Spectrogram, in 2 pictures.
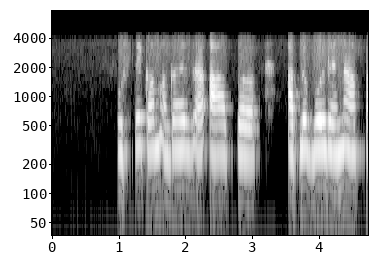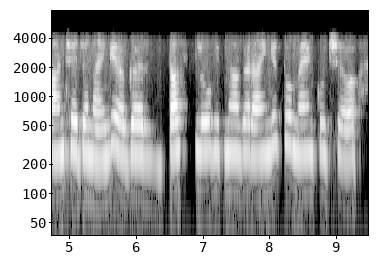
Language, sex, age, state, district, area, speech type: Hindi, female, 18-30, Madhya Pradesh, Seoni, urban, conversation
